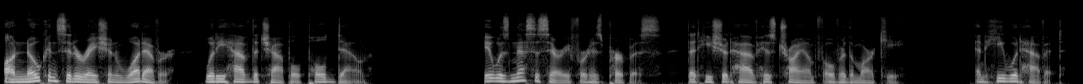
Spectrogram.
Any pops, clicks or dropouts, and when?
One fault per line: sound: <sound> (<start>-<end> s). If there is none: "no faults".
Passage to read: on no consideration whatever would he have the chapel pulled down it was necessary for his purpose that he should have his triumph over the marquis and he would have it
no faults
